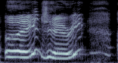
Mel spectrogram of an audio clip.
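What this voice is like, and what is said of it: Kramer character voice impression. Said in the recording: “That's my Kramer impression. ... That's very good.”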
